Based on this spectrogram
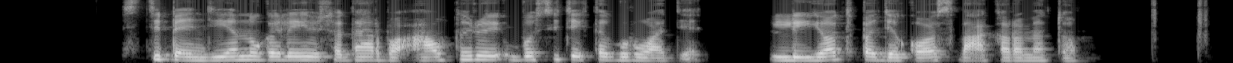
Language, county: Lithuanian, Kaunas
